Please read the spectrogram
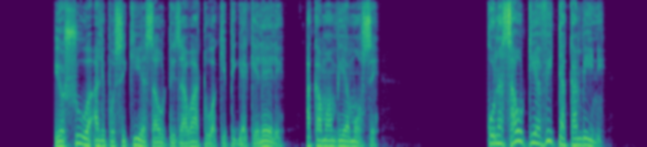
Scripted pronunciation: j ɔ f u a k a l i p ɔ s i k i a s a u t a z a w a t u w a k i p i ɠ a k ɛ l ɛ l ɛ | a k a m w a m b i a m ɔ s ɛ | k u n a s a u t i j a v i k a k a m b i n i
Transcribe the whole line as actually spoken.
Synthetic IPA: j ɔ ʃ u a ʔ a l i p ɔ s i k i a s a u t i z a w a t u w a k i p i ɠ a k ɛ l ɛ l ɛ | a k a m w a m b i a m ɔ s ɛ | k u n a s a u t i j a v i t a k a m b i n i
